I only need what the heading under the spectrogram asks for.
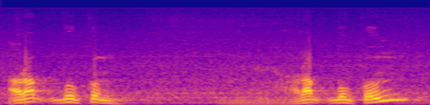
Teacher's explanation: sifat ba itu apabila dia bertasdik atau sukun maka sifatnya adalah syiddah syiddah ertinya suara tidak mengalir tertahan jadi jadi cara bacanya waukumukum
